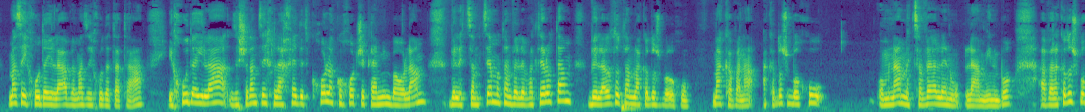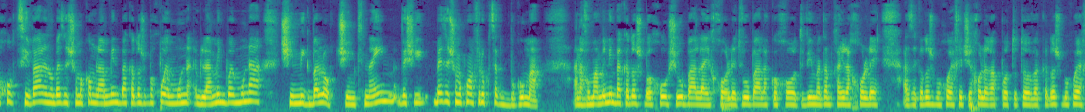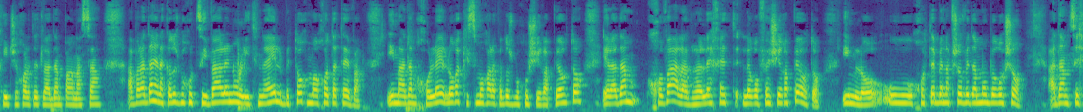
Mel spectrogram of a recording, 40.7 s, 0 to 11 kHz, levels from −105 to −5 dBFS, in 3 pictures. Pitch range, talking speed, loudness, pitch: 155-195 Hz, 175 wpm, -16 LUFS, 175 Hz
